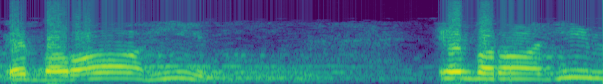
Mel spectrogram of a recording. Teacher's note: احنا بنقلقل الباء والراء مفخمة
